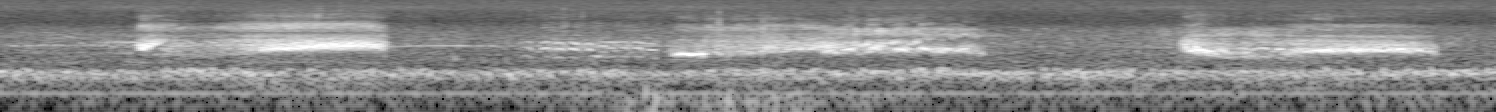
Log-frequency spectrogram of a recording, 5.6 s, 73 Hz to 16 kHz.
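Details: Three drawn-out rushing hisses, each about a second long, from black grouse at an April 2024 lek in Kologriv Forest, Russia, set over a continuous low bubbling chorus.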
